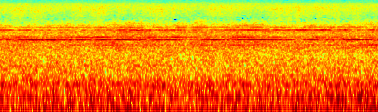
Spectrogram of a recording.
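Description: Private propeller or jet airplanes fly overhead, their engines making a steady, continuous droning roar with a faint high whine, with no voices.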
